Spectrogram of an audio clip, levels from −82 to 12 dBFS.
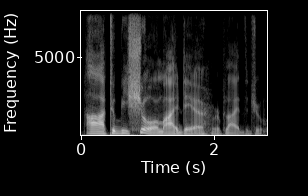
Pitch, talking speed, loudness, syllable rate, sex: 105 Hz, 195 wpm, -18 LUFS, 3.9 syllables/s, male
